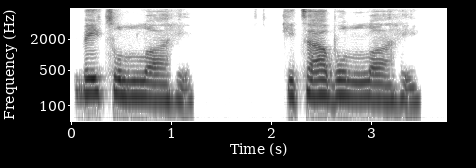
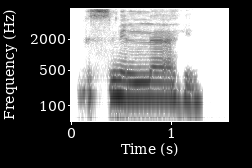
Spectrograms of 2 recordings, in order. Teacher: it is heavy, tafkhim, pronounced with a full mouth when the preceding letter has a fatha or dhamma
